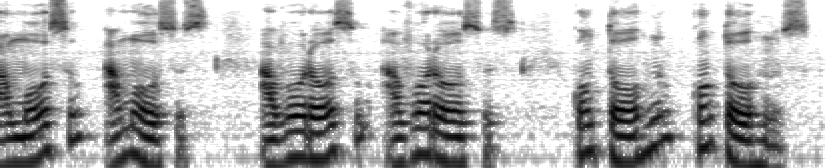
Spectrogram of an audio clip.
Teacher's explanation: palavras que têm o timbre fechado no singular e permanece fechado no plural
